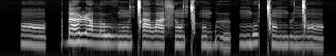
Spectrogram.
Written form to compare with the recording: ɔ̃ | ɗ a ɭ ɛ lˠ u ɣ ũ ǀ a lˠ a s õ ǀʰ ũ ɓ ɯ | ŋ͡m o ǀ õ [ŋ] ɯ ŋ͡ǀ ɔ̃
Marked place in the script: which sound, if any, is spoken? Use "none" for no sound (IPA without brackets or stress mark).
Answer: ŋ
